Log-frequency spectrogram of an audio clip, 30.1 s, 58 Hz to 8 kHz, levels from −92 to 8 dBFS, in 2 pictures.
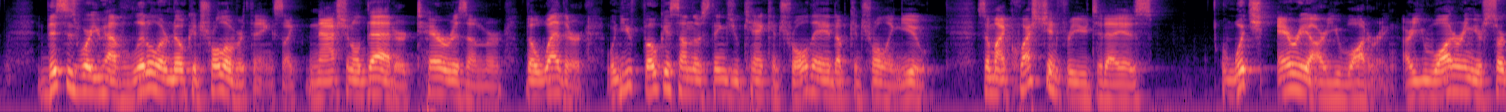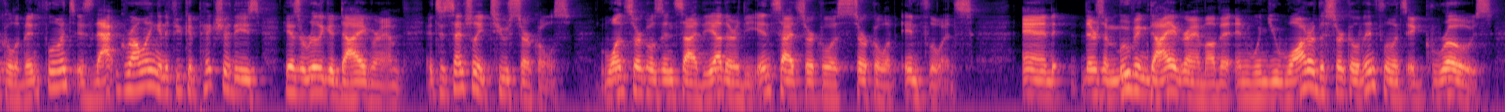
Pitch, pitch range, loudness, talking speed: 120 Hz, 110-135 Hz, -20 LUFS, 200 wpm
